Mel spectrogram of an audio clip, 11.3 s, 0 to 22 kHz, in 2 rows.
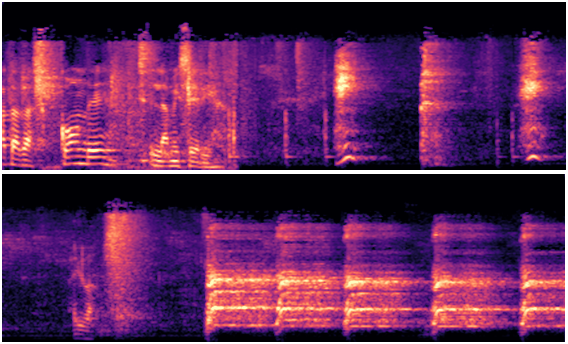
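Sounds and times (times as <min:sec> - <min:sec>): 
speech: 0:00.0 - 0:02.4
dog barking: 0:07.7 - 0:11.2.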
